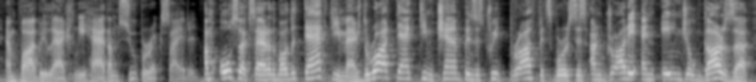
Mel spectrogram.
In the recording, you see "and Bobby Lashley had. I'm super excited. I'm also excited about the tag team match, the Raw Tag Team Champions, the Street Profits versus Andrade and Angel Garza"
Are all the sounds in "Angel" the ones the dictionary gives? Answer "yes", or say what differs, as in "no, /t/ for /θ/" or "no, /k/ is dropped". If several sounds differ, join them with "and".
yes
